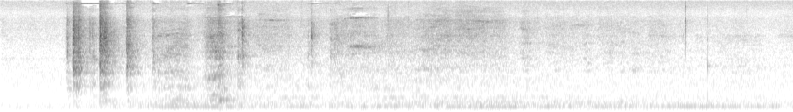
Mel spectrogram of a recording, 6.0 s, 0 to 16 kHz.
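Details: 2013 Ford Focus, engine off, after opening and shutting a door: clicks then a whir from the right side of the engine, repeating about every 8 seconds up to around 25 times. Dealer called it normal; fixed by TSB 13-4-18, unrelated to grille shutter noise.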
